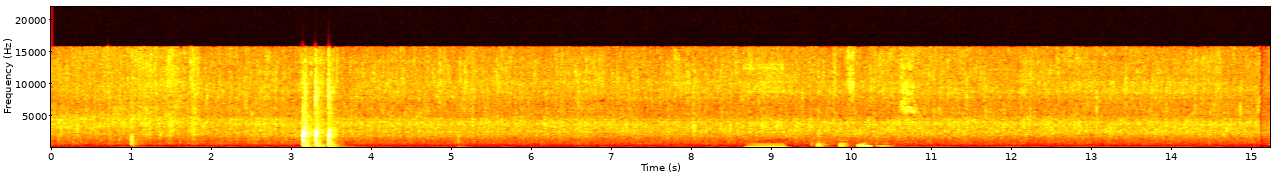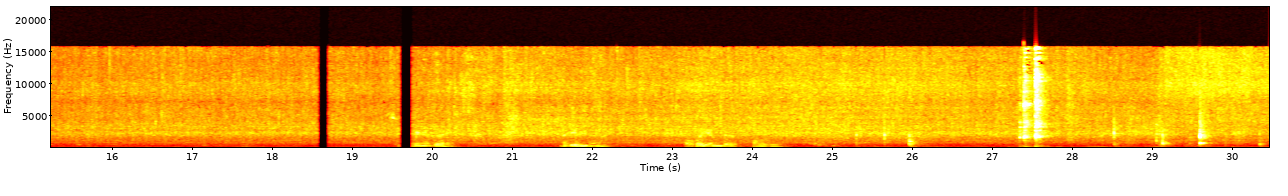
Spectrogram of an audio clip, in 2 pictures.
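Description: Chicken pieces and sliced onions frying in a pan with a steady sizzle. A wooden spatula now and then knocks and scrapes against the pan as the chicken is stirred.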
